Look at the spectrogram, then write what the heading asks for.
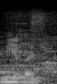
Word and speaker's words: Mile End: burnhamoff's Montreal style luncheonette Milan as in the French pronunciation he was a young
